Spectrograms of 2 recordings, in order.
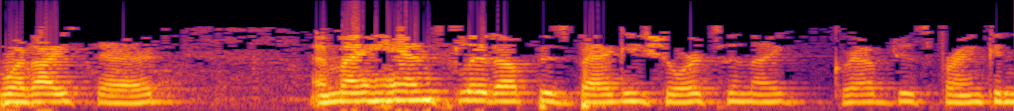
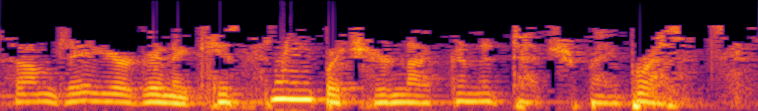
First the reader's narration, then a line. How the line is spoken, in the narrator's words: I whispered to him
